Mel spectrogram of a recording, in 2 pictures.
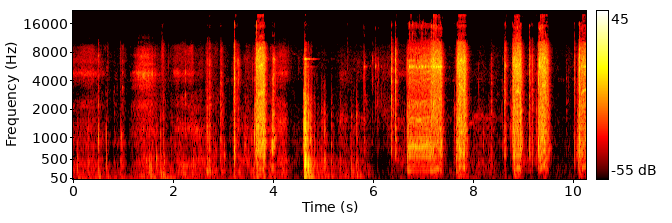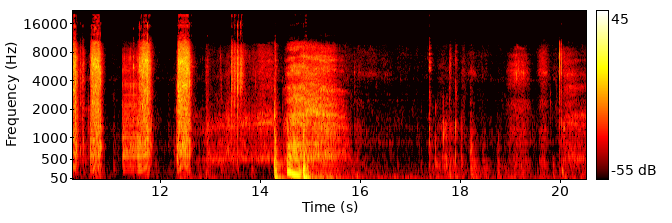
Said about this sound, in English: I've got the bit in the drill bit, so I'll just run it up a little bit.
